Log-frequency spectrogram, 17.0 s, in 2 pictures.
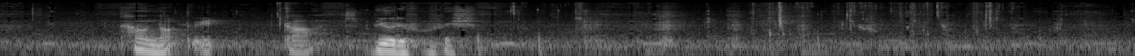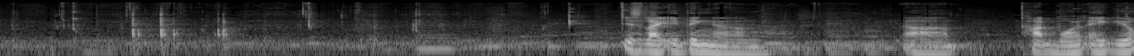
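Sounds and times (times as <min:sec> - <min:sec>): chewing fried food: 0:00.0 - 0:00.9, 0:03.4 - 0:13.3.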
